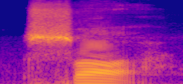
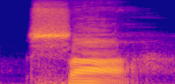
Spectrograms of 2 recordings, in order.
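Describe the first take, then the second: First: The vowel is slightly darkened, between a and o. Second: The vowel is a plain, light a. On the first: The speaker calls it right. "diberatkan sedikit" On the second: The speaker calls it wrong. "itu sudah hampir tepat"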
